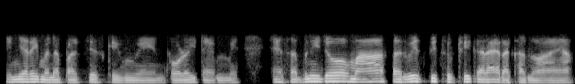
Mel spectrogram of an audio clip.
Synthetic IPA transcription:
ɪnəɾimɐ̃nə̃pɐɾt͡ɕeskɐjũːɪnɪt̪ʰoːɽoiʈaːɪmːẽɛ̃ːsɐbʱɪnid͡ʑoːmãːsɐɾʋɪsbʱɪsʊʈʰikɐɾaːeɾɐkʰə̃nd̪oaːɦijãː

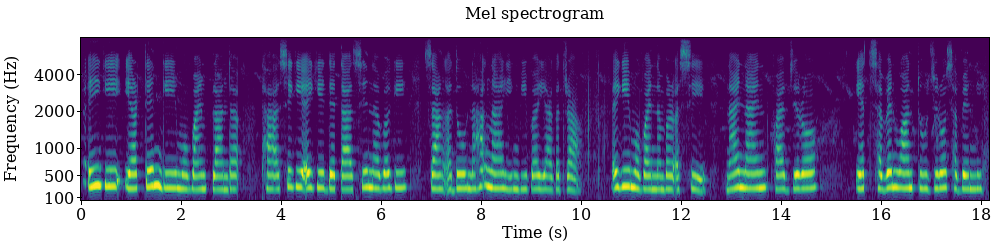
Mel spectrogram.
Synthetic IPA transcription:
ɐjɡiejaɾtenɡimobajlplandɐ | tʰaɐsiɡiɐjɡidetasinɐbɐɡi | zaŋɐ̰dunɐɦak̚nɐjiŋbibɐjaɡɐdɾa | ɐjɡimobajlːɐmbɐɾɐsi | najnːajnpʰajb̚ʰziɾo | et̚sebenwantuziɾosebenːi

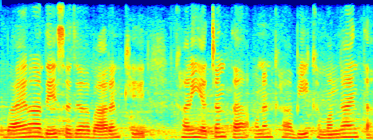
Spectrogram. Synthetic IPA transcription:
ɓaːɪɽ̃ãd̪eːsə̆d͡ʑaːɓaːɾənɪ̆kʰeː | kʰɐɽ̃iɐt͡ɕənɪ̆t̪ʰaʊn̤ənɪ̆kʰãːbʱiːkʰmɐ̃ŋɡaːɪnɪ̆t̪ʰaː

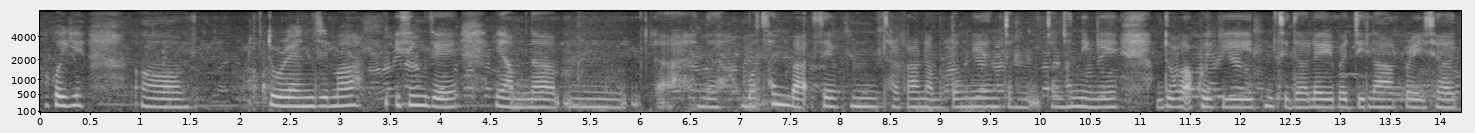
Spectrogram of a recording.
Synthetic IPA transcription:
ɐkʰojɡi | tuɾenzima | isiŋzejamnɐ | nɐmosʰɐnbasesɐɾkaɾnɐːmuk̚tɐminŋt͡ʃɐŋhɐnːiŋe | ɐduɡɐːkʰojɡisidɐlɐjɾibɐd͡ʒilapɐɾisɐd

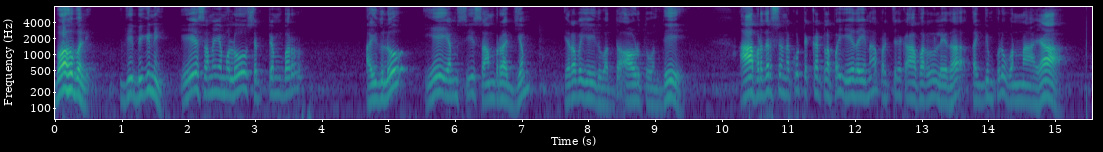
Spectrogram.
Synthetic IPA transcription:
baːɦubɐlḭ | id̪ibiɡinieːsɐmɐjɐmlo̞ːse̞p̚ʈembɐɾ | ɐjd̪uloː | eːemsiːsaːmɾaːd͡ʒjɐm | iɾɐʋɐjɐjd̪uʋɐd̪ːɐ̰ʔaːɽut̪oːnd̪i | aːpɾɐd̪ɐɾʃɐnɐkuʈikːɐʈlɐpɐjeːd̪ɐjnaːpɾɐt̪jɛːkɐaːpʰɐɾɐlulɛːd̪a̰ːt̪ɐɡːimpuluːnːaːja

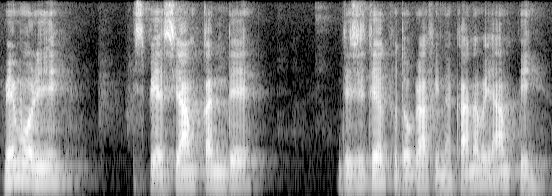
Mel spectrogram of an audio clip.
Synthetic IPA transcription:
memoɾi | spesjamkɐnde | did͡ʒitelpʰotoɡɾapʰinɐkanɐbɐja̰mpi

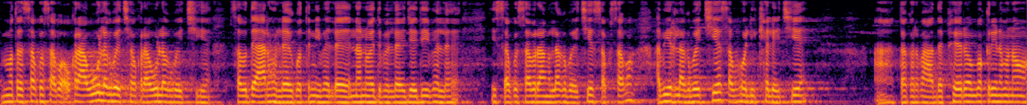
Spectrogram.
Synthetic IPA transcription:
mət̪ləbsəb̚kesəbo̰kɾauləɡbɛt͡ʃʰɛokɾauləɡbɛt͡ʃʰijɛ | səbd̪jaɾɦolɛɡot̪nibʱelɛnənojd̪bʱelɛd͡ʒəjd̪ibʱelɛj | isəb̚kesəbɾə̃ŋɡləɡbɛt͡ʃʰijɛsəb̚kesəbə̰bʱiɾləɡbɛt͡ʃʰijɛsəbɦolikʰelɛt͡ʃʰijɛ | a̰t̪əkəɾbad̪pʰeɾbəkɾinməna

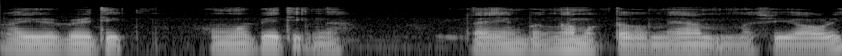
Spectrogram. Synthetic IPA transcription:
ajubeɾdik̚ | homobedik̚nɐ | lajeŋbɐŋɐmɐk̚tɐbɐmɐjamɐmɐsujawɾi

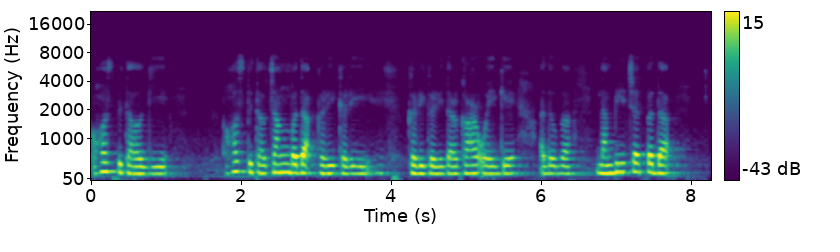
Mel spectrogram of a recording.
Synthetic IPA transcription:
hospitalɡi | hospitalt͡ʃaŋbɐdɐkɐɾikɐɾikɐɾikɐɾidɐɾkaɾojɡeɐduɡɐlɐmbit͡ʃɐt̚pɐdɐ

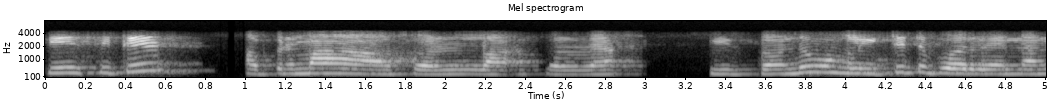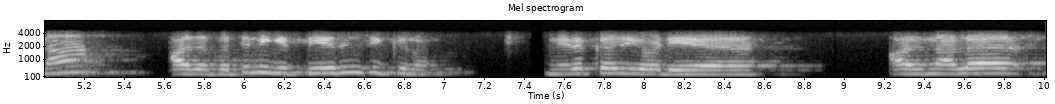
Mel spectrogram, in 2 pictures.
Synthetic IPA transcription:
peːsɪʈːɯ | ɐpːɯɾɐmaːsɔlːɐlãːsɔlːlãː | ɪɯpːɐʋɐnd̪ɯʊŋɡɐɭɪʈːɯʈːɯp̬oːɾɐðɯɛnːɐnːaːɐðɐp̬ːɐt̪̬ːiniːŋɡɐt̪ɛɾɪɲd͡ʒɪkːɐɳʊ̃ | nɪɾɐkːɐðɪjoːɽɐjɐ | ɐðɐnaːlɐ

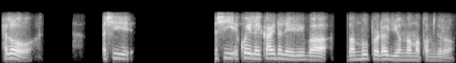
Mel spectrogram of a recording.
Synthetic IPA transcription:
helo | ɐsi | ɐsiekʰojlɐjkajdɐlɐjɾibɐ | bɐmbupɾodɐk̚t̚jonmɐmɐpʰɐmduɾɔ̰

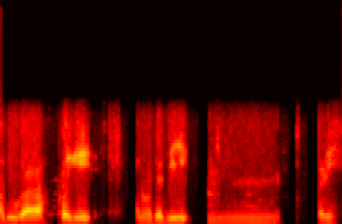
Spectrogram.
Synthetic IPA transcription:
ɐ̰d̪uɡɐkʰojɡi | ɐ̰nod̪ɐbi | kɐ̰ɾi

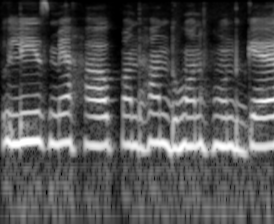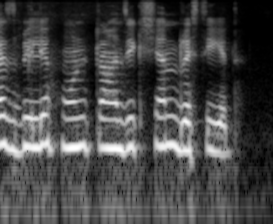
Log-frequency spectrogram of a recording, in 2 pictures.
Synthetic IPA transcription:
pʊliːsmẽhaːwpɐ̃nd̪ʱaːnd̪ʱuɐnɦũnd̪ɡɛːs̬bilihũɳɖʈɾãːnzikʃɐnɾesiːd̪

